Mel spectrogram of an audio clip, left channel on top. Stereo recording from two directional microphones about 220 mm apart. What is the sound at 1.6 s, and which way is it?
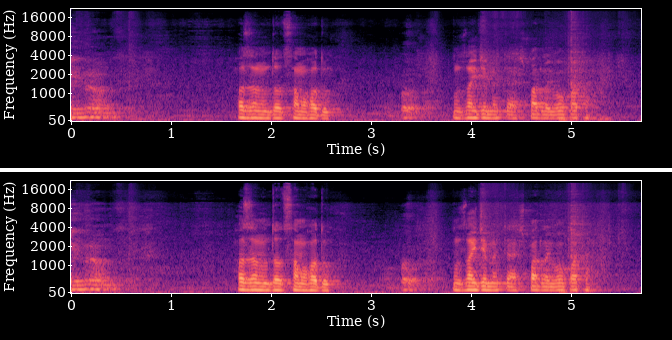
Speech, 25° right (ahead or behind).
